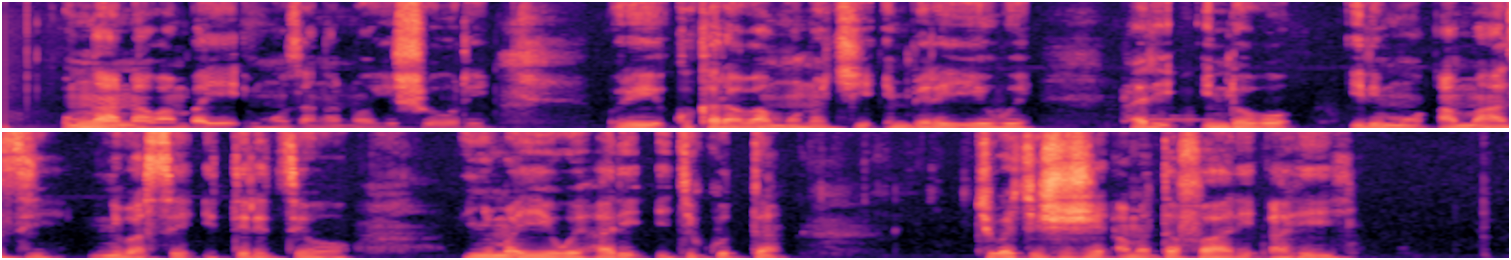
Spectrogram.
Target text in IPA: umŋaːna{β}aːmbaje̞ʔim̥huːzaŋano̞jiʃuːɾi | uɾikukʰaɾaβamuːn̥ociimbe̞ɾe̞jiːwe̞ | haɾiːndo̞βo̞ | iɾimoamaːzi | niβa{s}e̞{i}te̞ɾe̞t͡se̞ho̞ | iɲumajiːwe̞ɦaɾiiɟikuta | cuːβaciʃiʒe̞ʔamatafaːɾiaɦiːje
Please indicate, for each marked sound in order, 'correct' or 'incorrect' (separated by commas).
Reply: incorrect, correct, correct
